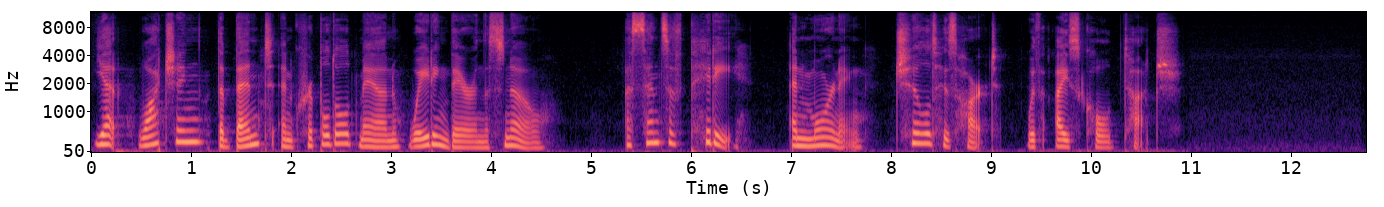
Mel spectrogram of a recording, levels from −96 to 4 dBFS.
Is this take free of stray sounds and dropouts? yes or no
yes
